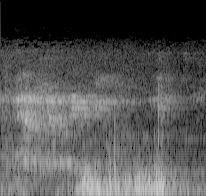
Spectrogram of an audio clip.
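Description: A person's voice through a loudspeaker, echoing in a large hall.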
